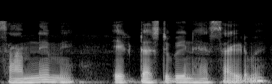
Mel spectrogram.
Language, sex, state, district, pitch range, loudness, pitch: Hindi, male, Bihar, Patna, 90-105 Hz, -18 LUFS, 95 Hz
